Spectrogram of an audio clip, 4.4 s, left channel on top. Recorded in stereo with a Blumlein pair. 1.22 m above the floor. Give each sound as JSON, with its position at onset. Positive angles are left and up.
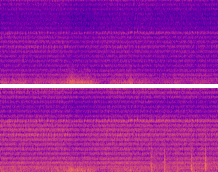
{"t": 0.0, "sound": "a drone", "azimuth_deg": -60}
{"t": 3.0, "sound": "running footsteps", "azimuth_deg": -45}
